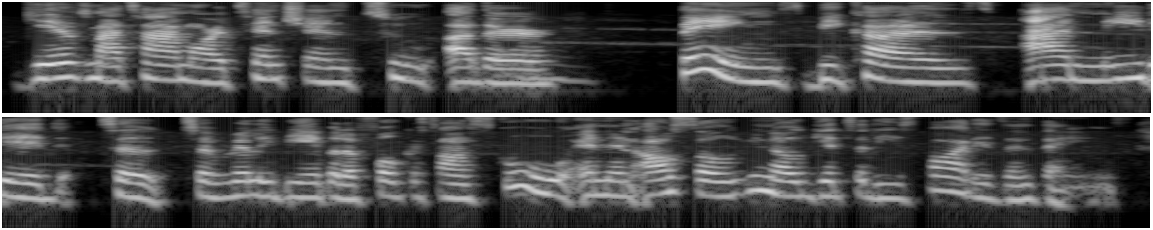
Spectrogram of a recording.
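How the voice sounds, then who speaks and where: At a fairly slow pace, a woman with an American accent speaks at medium pitch with ordinary pitch variation while music plays in the background. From New Orleans, Louisiana (Marrero, West Bank). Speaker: podcast producer and host, university alumna. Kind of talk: casual interview chat. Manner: animated.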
